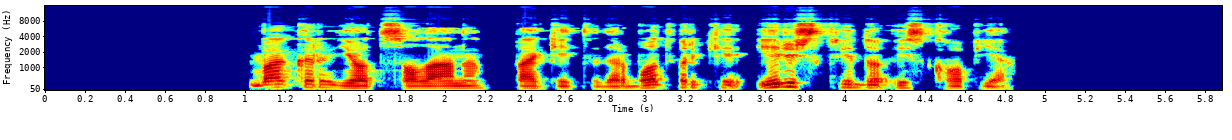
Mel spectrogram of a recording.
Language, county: Lithuanian, Vilnius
